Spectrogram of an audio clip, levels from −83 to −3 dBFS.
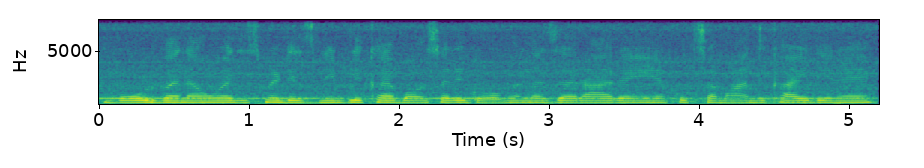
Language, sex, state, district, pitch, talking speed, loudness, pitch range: Hindi, male, Chhattisgarh, Raipur, 190 Hz, 175 wpm, -14 LUFS, 185-195 Hz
